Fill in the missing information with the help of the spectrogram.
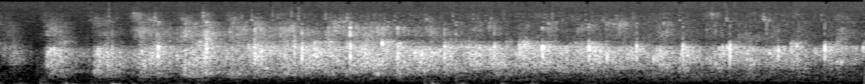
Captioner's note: applause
